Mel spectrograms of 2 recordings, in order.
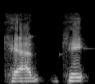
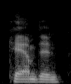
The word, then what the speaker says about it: Camden: there at Mother Stewart's with Andrew Cadman. That's how you pronounce it there, Chris? Is that right? Or did I butcher it? Camden.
